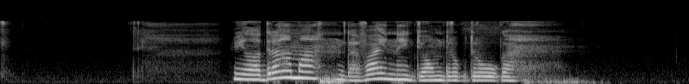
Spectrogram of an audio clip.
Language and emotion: Russian, sad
